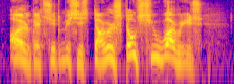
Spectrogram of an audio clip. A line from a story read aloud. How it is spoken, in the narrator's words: roared Spiro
